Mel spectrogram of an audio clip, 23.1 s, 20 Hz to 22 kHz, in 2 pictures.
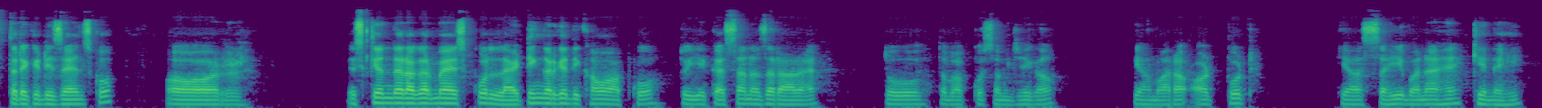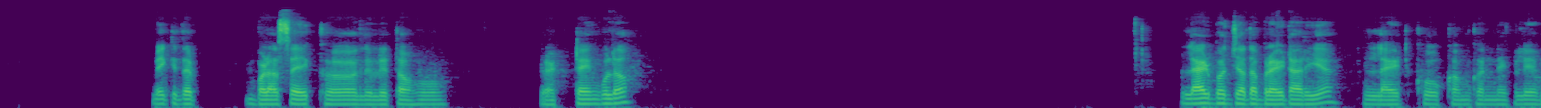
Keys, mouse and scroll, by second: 0.0 middle click, 0.3 middle click, 0.6 middle click, 0.8 alt+middle click, 1.7 middle click, 2.3 middle click, 2.6 alt+middle click, 5.1 click, 6.7 click, 7.2 click, 8.0 click, 8.7 click, 9.5 click, 11.7 middle click, 12.2-14.7 drag, 15.4 click, 16.5 click, 16.9 alt+middle click, 17.7 middle click, 18.6 click, 20.3 click, 22.6 click.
